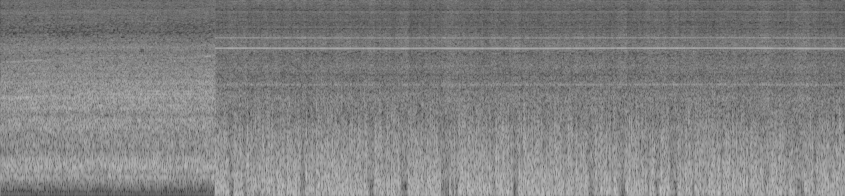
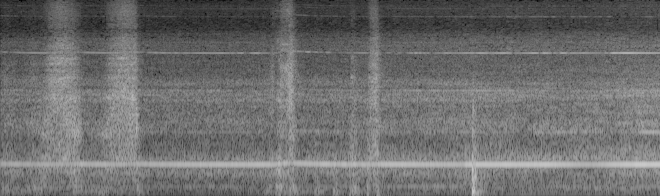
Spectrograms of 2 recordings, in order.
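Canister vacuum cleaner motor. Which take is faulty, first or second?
first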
